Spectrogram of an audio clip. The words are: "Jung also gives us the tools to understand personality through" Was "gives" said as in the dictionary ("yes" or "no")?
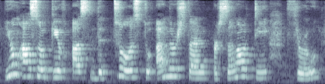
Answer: no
